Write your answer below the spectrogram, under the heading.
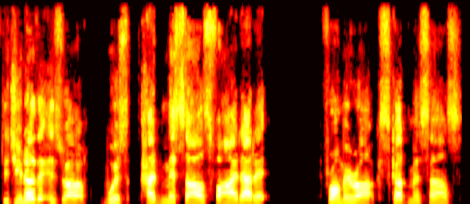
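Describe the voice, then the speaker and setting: A man's voice: high voice, little pitch movement, a little slow. A man with an English accent, hosting his own podcast as a solo monologue, talking emphatically and firing off rhetorical questions. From born in Qatar, raised in England. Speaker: podcast host.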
